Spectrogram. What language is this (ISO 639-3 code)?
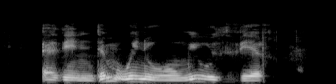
kab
